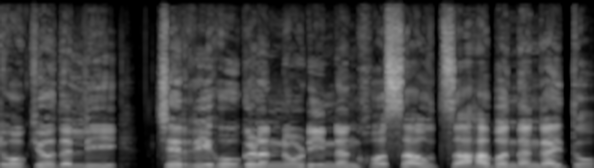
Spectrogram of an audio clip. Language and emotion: Kannada, happy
